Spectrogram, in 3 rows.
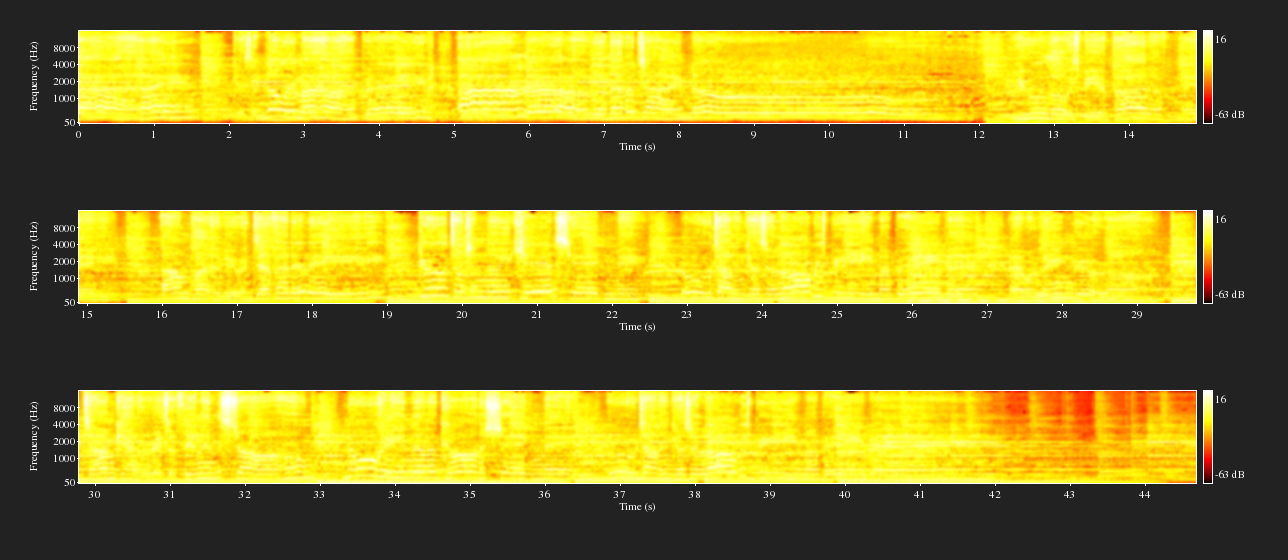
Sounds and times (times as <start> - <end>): Background music: 0.0 - 44.6.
